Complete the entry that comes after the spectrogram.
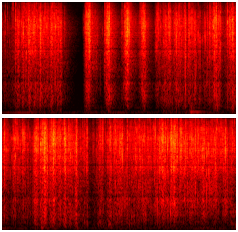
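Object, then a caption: Plastic-film snack bag. A full red plastic-film Maltesers snack bag is crinkled and twisted with long yellow nails while being moved. Bright, dry crinkling and crackling fill the clip, breaking off briefly near silence just after one second. It then returns as a quick run of separate rustling bursts before settling into steady, dense crinkle.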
